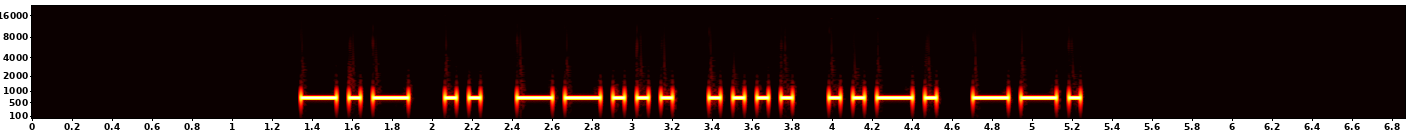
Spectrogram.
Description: Morse code, heard as a keyed tone, about 21 wpm, 700 Hz. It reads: KI7HFG
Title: Speed Racing - USA Call Signs 17wpm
